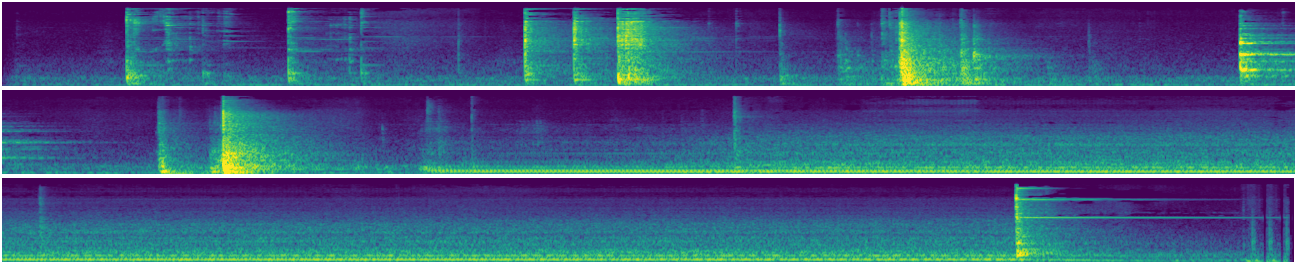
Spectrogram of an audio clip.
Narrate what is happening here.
I put my food on the plate with the fork and a knife, put it in a microwave, start a microwave. When it was warm, the microwave stopped.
